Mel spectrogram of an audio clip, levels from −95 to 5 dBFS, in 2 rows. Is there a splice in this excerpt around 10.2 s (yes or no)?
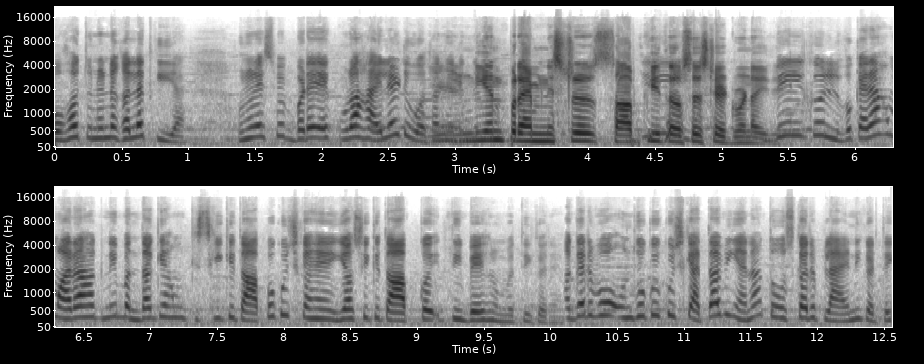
yes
